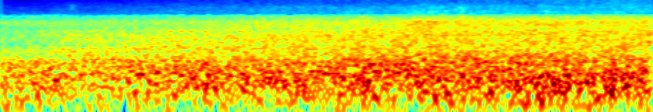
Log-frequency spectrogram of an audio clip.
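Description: Sea waves at Juhu beach in Mumbai make a continuous broadband roar of surf, loud and close, with wind noise buffeting the microphone throughout.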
